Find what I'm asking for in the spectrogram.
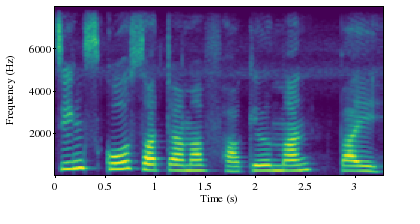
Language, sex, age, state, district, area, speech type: Nepali, female, 18-30, West Bengal, Kalimpong, rural, read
